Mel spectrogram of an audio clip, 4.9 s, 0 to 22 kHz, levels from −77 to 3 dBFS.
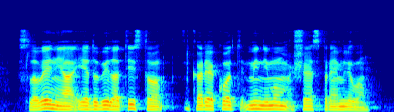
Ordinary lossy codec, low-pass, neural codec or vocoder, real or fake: none; 7.2 kHz; none; real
